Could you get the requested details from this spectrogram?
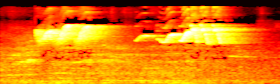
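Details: Two high buzzy song phrases from a bold, persistent yellow-bellied seedeater (coleiro-baiano). Each phrase lasts about a second, with trilled, slurred notes, and the second starts with a rising whistle. A short pause separates them.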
